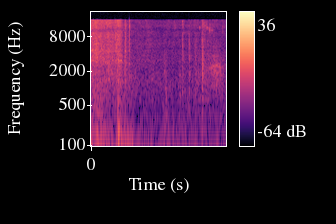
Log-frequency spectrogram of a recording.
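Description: Metal mesh drying tray sliding onto the rack rails of a cabinet food dryer: a short scrape about half a second in, then a few light metallic clicks, the sharpest near the end.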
